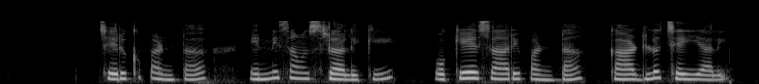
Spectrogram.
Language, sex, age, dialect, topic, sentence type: Telugu, female, 18-24, Utterandhra, agriculture, question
